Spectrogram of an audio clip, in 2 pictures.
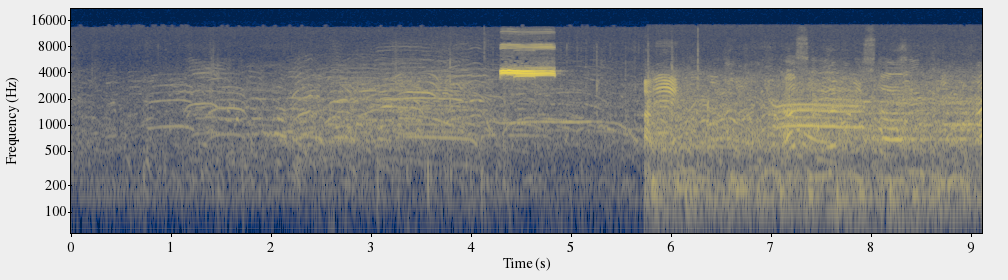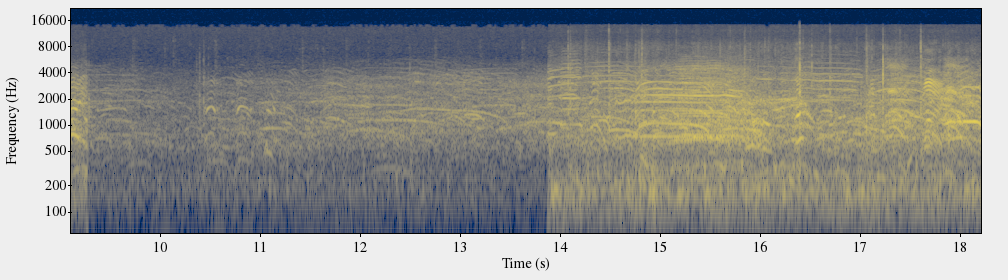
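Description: A crowd cheers and shouts loudly in an open stadium.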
